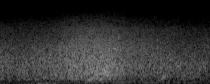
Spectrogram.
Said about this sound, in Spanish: Pero estas olas empiezan a sonar distintas cuando piensas que estás delante de un auténtico cementerio. De unas aguas que se han llevado por delante la vida de 28.000 personas en los últimos 10 años.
